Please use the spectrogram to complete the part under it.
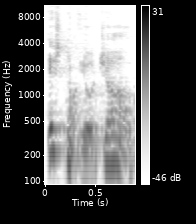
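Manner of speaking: gentle, very kind, sweet voice. Retelling how the general manager answered: imitating someone saying it kindly and sweetly. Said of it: "she said to me very kindly and very, um, sweetly".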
